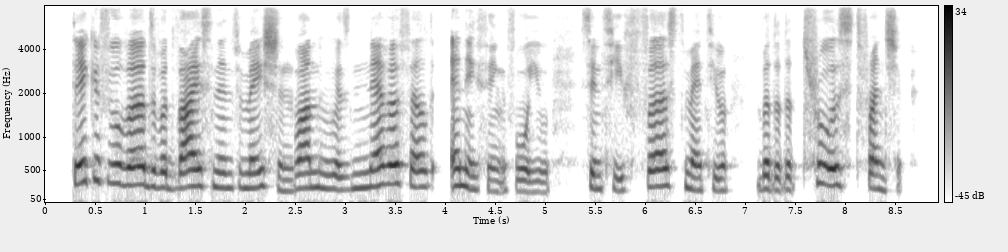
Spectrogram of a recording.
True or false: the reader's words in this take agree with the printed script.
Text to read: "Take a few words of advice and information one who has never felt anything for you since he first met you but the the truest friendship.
true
